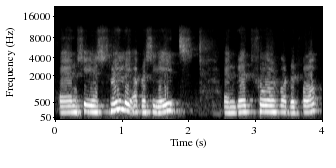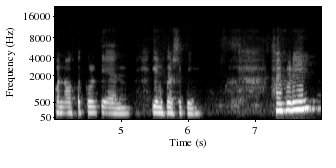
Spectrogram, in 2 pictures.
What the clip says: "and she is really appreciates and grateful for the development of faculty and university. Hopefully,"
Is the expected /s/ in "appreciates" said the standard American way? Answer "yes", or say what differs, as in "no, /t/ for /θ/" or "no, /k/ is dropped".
no, /s/ is dropped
